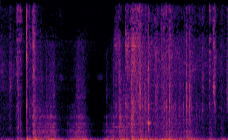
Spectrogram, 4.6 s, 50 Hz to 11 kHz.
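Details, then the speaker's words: Old Nash, 6-volt system, floor starter, fence post cap replacing cracked glass fuel pump sediment bowl, couple gallons added: slow, uneven churning about four turns a second that never catches; cranking no start, suspected fuel starvation, may need carburetor priming. "is out of gas. I don't think this is going to work. I may have to prime the carburetor."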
